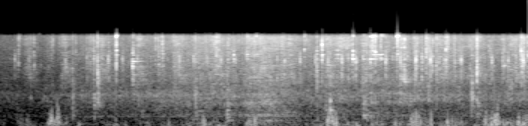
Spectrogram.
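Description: Irregular clicks, clanks and dull thuds of people climbing a metal ladder up through a hatch, with boots and hands knocking on the rungs and the aluminium frame.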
